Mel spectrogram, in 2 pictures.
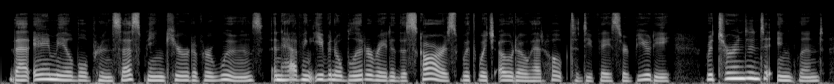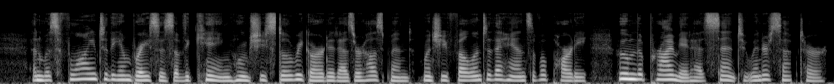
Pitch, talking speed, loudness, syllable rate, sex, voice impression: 195 Hz, 210 wpm, -18 LUFS, 5.9 syllables/s, female, feminine, adult-like, slightly refreshing, slightly sincere, calm, friendly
